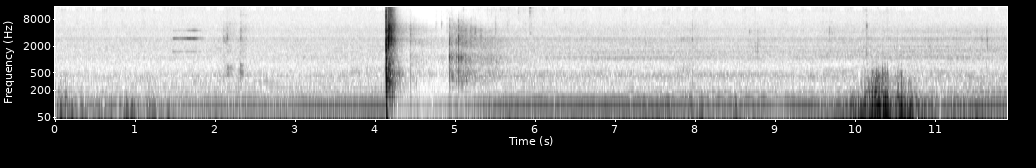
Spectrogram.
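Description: A shot timer's short electronic beep, then about two and a half seconds later a single sharp 9 mm pistol shot from a Gen 3 Glock 17. A fainter report follows under a second later, with a steady low rumble underneath that swells briefly near the end.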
